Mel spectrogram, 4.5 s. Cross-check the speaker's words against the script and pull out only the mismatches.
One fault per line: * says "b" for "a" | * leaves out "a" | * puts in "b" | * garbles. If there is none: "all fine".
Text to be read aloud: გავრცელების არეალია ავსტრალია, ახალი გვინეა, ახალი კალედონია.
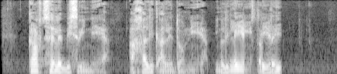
* leaves out "არეალია ავსტრალია ახალი"
* garbles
